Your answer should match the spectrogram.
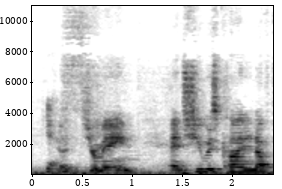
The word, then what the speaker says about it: Germain: Did I pronounce it right? Yes. Good. Germain.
